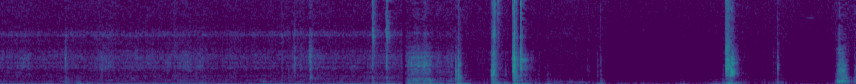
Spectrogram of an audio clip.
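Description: Fingertips type on a full-size black plastic computer keyboard. A steady low hum and faint soft taps fill the first half. Then sharp, bright plastic clicks stand out apart from one another over a quieter background.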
